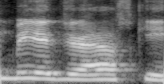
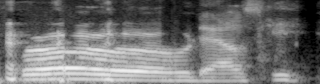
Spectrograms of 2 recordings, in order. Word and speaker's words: Brodowski: So has Jamie Biedrowski, has he broke a 60 yet? You said his name wrong. It's Brodowski.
